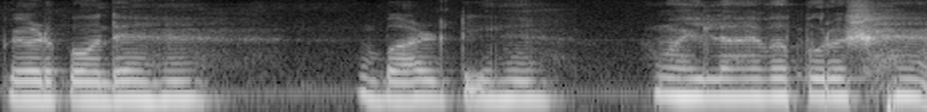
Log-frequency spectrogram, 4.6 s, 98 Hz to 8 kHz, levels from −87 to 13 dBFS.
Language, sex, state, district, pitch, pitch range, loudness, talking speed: Hindi, male, Uttar Pradesh, Etah, 175 Hz, 165-180 Hz, -12 LUFS, 130 wpm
